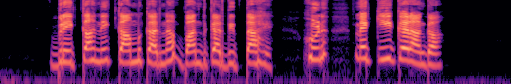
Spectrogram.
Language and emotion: Punjabi, fearful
